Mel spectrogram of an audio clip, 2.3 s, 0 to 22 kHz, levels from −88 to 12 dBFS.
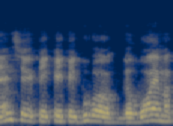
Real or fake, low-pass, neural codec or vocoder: fake; 10.8 kHz; codec, 44.1 kHz, 7.8 kbps, Pupu-Codec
